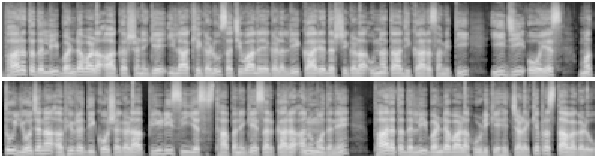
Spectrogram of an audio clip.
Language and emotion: Kannada, neutral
